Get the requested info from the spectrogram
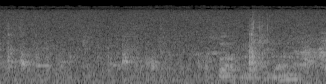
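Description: A few faint sharp clicks and taps, the loudest just before the end, over low room noise.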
